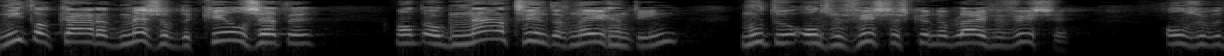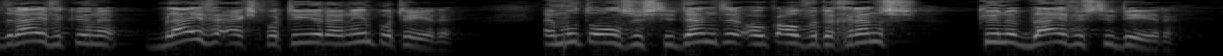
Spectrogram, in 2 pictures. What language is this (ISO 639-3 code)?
nld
